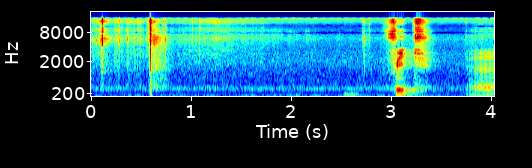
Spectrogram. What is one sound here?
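A snap fastener clicks shut.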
